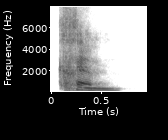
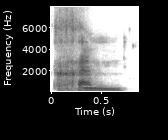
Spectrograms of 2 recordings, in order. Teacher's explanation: because k is voiceless, the R will be voiceless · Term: back of the tongue R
